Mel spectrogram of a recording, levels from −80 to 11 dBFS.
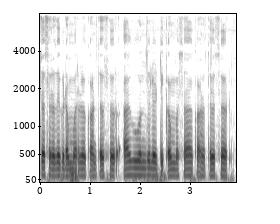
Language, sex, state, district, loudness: Kannada, male, Karnataka, Koppal, -15 LUFS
